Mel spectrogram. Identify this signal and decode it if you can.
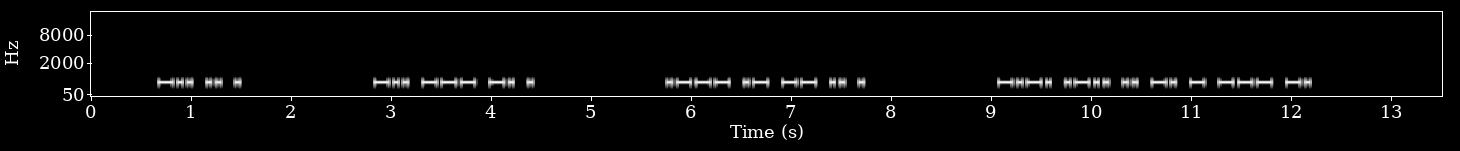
Morse code, heard as a keyed tone, about 25 wpm, 550 Hz. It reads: DIE DONE JAMIE CLINTON
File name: Ultimate Word List / 25WPM Ultimate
